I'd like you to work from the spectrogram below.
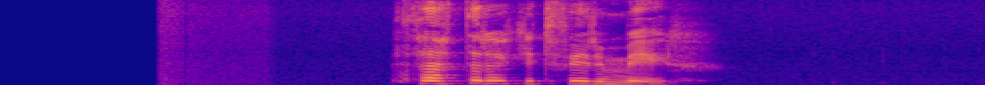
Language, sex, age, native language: Icelandic, female, 50-59, Icelandic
